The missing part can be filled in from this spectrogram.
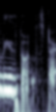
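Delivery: put-on frantic, panicked, breathy whisper. Retelling how the mother panicked next to the speaker: imitating a panicking mother. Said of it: "She was panicking next to me".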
